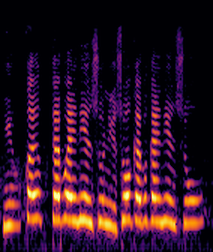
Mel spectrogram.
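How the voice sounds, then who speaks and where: A woman voicing a furious middle-aged mother who scolds her child in shrill, rapid-fire questions. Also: animated, a little mellow, no echo. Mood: scolding.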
